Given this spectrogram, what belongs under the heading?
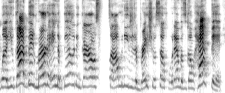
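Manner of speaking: fast, teasing reply; fast quip. Retold or imitated. Teasing Clifford to brace herself, fast and playful. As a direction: rattle it off quickly. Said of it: "I was like".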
